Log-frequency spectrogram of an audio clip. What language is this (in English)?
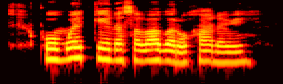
Pashto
